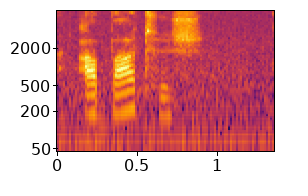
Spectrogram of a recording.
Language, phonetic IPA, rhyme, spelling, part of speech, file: German, [aˈbaːtɪʃ], -aːtɪʃ, abatisch, adjective, De-abatisch.ogg
- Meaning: abasic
